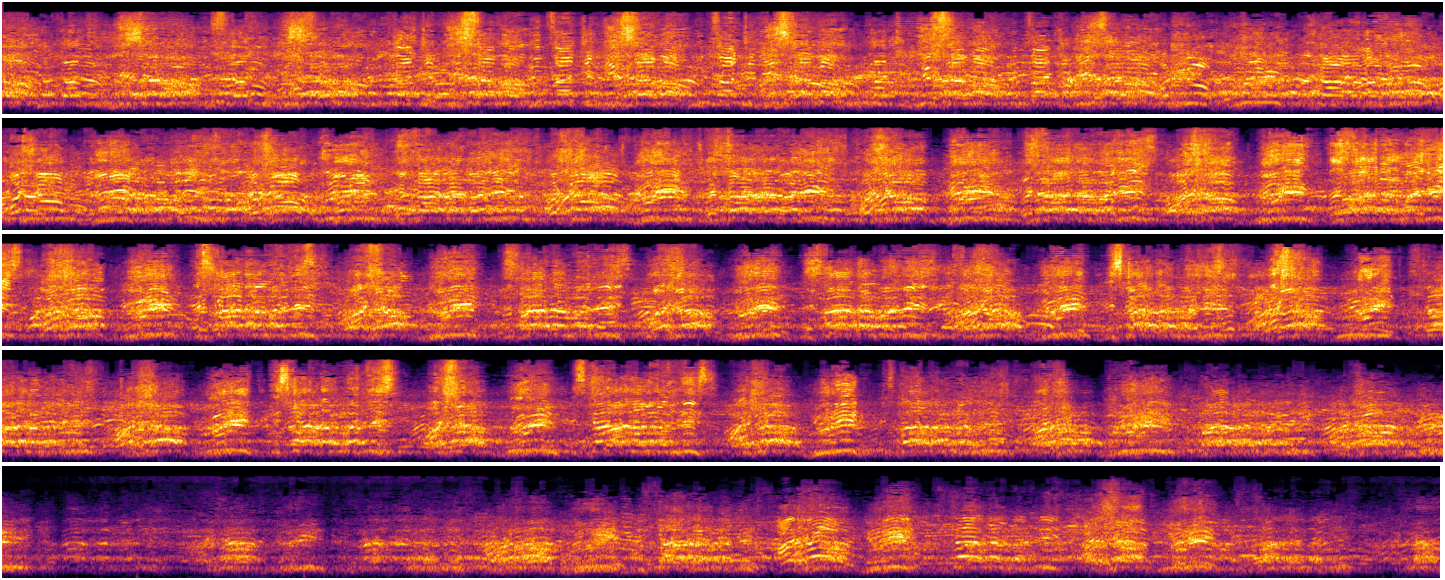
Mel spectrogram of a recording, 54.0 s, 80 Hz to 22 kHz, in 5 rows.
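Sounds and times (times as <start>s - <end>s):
crowd shouting together: 0.0s - 54.0s.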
